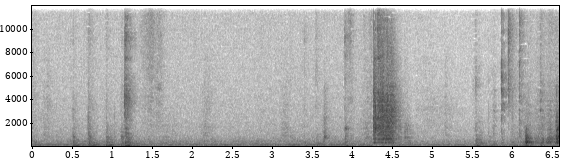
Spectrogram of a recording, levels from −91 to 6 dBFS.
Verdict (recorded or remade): recorded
